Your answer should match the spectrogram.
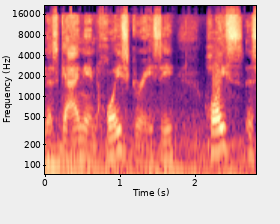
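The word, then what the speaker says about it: Royce: the scene and this guy named hoist Gracie hoist is how it was pronounced but it was spelled with an arc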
